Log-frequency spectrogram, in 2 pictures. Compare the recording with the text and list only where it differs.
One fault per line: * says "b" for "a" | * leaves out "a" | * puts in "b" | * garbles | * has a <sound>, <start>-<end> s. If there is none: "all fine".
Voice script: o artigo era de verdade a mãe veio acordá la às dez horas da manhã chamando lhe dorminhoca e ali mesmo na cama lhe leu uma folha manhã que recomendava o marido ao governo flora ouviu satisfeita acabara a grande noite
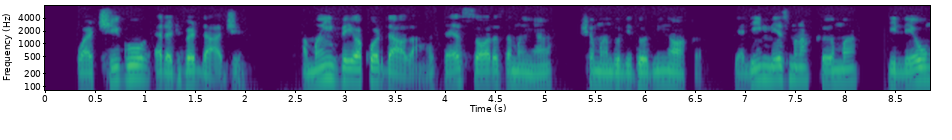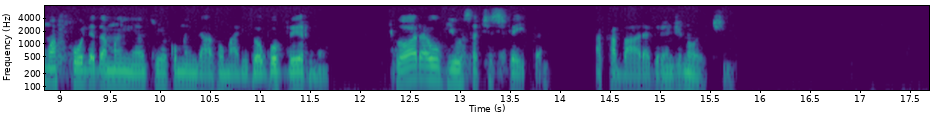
* puts in "da"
